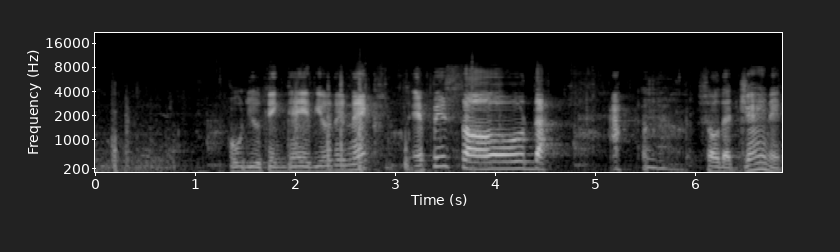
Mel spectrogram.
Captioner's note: Смеется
